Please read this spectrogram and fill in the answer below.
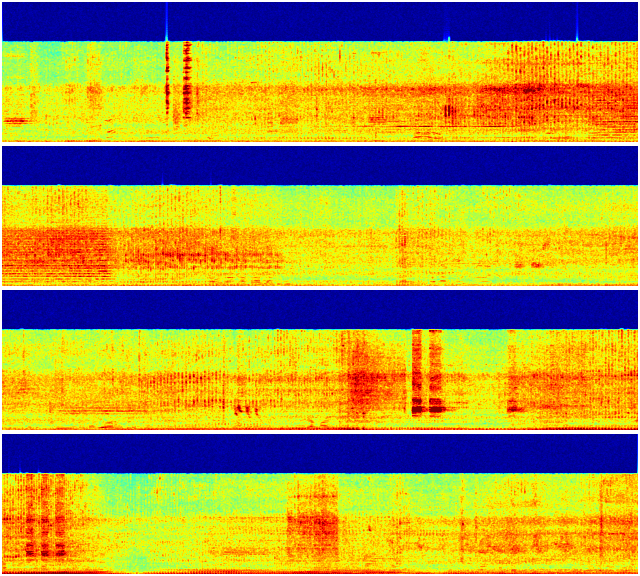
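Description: Busy street traffic: motorcycle and motorcycle-rickshaw engines running and passing, with people's voices in the background. A brief pitched tone sounds about eight seconds in, and in the last third an engine close by grows louder and stays near.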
